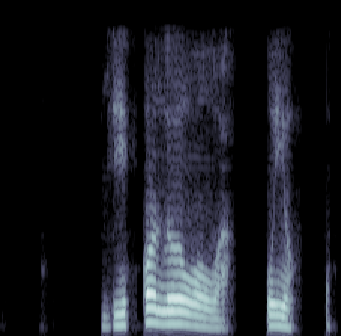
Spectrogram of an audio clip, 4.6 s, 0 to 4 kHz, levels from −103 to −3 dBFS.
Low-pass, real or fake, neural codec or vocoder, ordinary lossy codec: 3.6 kHz; fake; codec, 16 kHz, 1 kbps, FunCodec, trained on LibriTTS, 50 frames a second; AAC, 24 kbps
